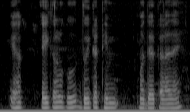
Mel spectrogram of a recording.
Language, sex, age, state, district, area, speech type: Odia, male, 18-30, Odisha, Nabarangpur, urban, spontaneous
